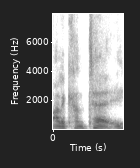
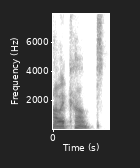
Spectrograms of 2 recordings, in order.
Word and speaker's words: Alicante: because there's no apostrophe on the E. So I'm guessing that it's not Alicante, No. it's Alicante.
